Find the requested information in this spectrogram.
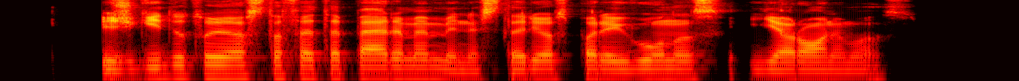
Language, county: Lithuanian, Kaunas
